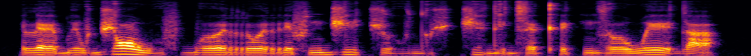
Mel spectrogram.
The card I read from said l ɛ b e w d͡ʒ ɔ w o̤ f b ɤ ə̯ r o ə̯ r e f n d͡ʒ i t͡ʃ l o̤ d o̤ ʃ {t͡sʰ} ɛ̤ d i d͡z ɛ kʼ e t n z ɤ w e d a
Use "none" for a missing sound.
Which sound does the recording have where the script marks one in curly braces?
t͡ʃ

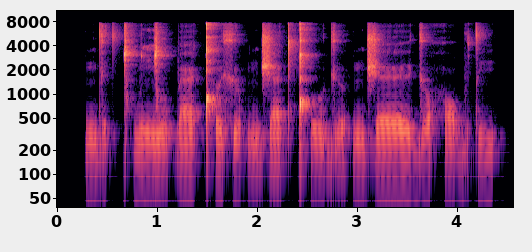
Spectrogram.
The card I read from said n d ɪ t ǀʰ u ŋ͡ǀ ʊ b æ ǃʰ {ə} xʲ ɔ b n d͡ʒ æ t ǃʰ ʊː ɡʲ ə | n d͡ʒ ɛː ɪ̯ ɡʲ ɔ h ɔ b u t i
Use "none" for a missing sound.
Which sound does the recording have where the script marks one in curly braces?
ə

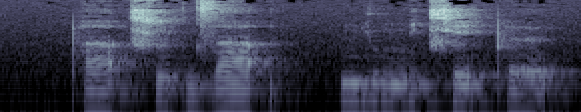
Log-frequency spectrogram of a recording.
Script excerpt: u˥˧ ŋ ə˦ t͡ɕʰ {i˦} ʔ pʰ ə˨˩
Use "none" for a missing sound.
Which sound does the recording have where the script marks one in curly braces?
e˦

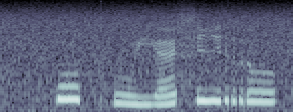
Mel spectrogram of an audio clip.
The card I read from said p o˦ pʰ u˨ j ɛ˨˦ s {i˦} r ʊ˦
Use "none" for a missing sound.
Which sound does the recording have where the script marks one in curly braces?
i˦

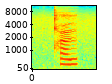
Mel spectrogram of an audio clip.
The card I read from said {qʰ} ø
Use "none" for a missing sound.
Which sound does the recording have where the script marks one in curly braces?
qʰ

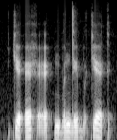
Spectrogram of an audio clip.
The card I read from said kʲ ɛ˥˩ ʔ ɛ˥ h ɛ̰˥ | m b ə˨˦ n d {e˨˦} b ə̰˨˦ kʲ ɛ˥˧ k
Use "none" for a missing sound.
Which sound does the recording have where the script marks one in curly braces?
e˨˦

